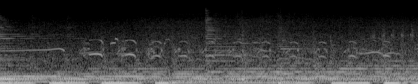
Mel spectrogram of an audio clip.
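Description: Background music with birds calling over it: a flurry of short, curving chirps from many birds begins about a second in and carries on to near the end.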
